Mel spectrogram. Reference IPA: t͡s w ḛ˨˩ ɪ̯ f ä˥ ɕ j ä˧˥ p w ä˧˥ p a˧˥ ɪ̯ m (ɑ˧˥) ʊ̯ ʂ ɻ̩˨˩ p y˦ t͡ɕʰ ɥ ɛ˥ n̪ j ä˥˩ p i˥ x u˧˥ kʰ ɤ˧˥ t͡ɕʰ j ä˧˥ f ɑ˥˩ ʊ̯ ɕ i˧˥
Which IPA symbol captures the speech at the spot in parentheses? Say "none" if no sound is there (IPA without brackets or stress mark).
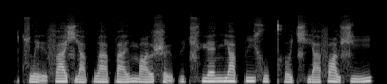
ɑ˧˥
